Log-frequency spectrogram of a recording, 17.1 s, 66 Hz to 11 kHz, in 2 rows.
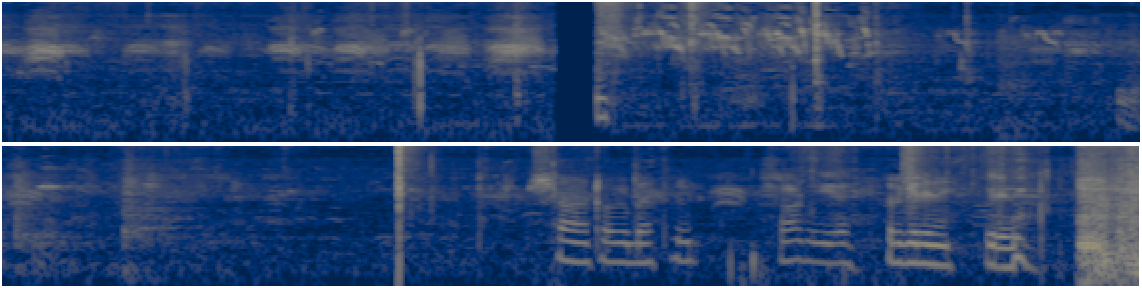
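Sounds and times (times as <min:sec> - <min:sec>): birds calling: 0:00.0 - 0:16.5
bird chirps and whistled notes: 0:04.5 - 0:08.0.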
